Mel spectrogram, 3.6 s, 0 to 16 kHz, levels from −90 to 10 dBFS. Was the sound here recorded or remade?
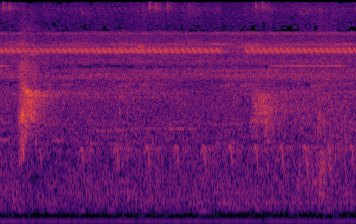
recorded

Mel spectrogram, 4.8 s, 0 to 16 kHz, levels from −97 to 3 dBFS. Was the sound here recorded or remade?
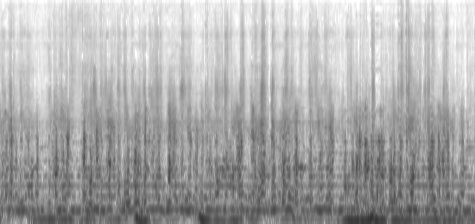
remade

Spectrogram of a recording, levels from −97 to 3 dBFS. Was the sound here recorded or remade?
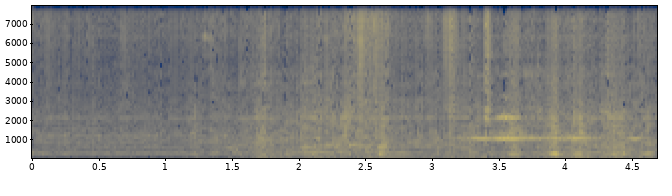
remade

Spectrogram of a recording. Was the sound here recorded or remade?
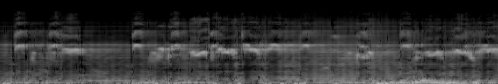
remade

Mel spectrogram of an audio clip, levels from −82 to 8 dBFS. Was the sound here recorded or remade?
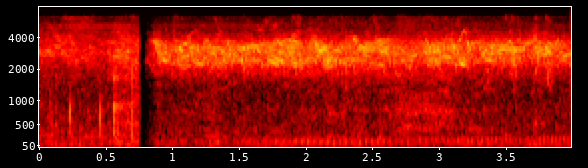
recorded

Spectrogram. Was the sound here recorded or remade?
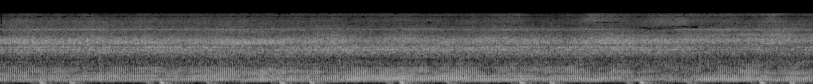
recorded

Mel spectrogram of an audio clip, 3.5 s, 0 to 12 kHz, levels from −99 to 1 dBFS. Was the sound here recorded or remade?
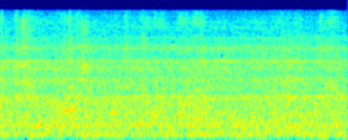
recorded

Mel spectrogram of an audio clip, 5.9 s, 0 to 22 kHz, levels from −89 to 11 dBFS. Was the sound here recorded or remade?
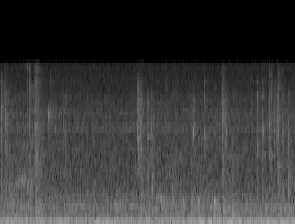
remade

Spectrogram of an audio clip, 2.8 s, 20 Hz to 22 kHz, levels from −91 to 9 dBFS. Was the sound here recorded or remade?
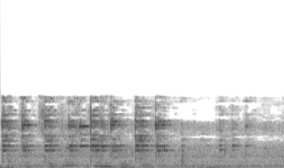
remade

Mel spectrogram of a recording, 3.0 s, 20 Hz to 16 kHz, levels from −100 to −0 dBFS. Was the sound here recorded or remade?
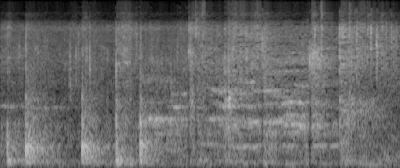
remade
